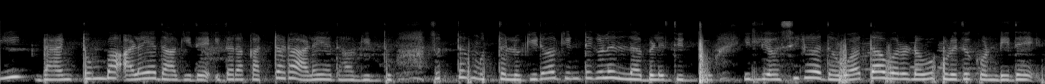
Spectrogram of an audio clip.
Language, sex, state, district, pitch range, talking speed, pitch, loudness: Kannada, female, Karnataka, Dakshina Kannada, 215-275 Hz, 85 wpm, 230 Hz, -22 LUFS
